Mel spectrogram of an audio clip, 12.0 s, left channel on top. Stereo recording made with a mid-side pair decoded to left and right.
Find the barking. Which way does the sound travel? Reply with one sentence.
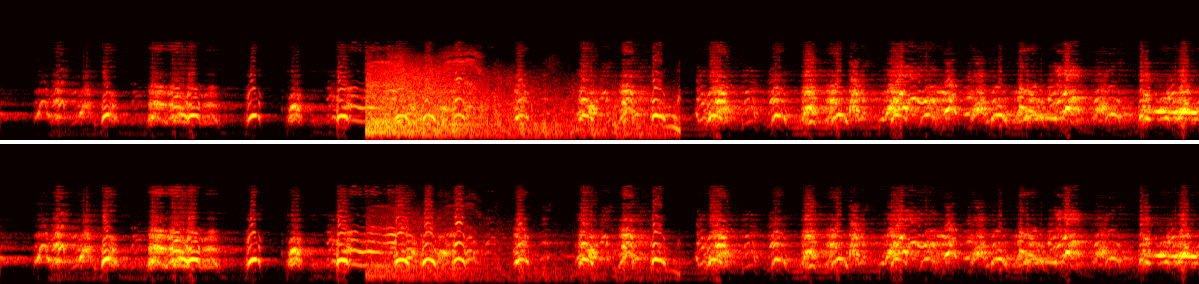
In this clip you hear the barking move from right to left.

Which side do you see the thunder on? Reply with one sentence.
You can hear the thunder on the left.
